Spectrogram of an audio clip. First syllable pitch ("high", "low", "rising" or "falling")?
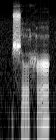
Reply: low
